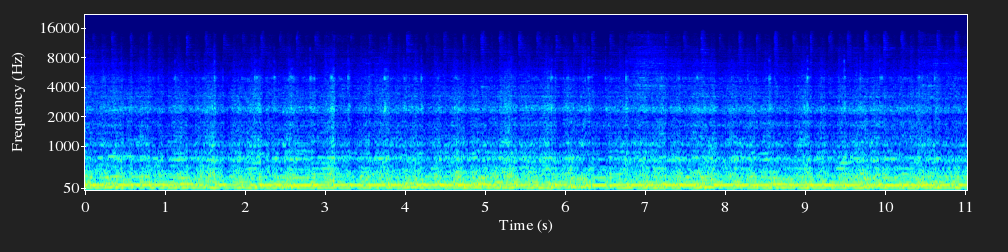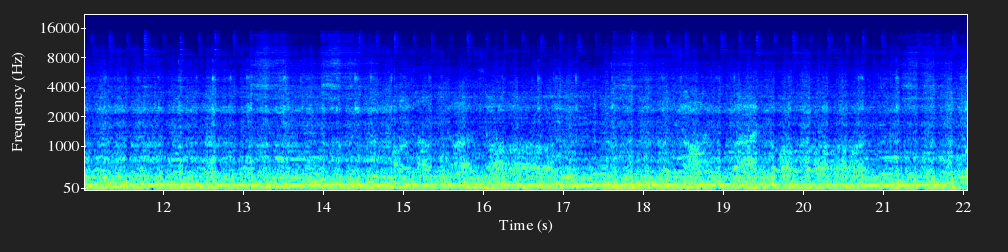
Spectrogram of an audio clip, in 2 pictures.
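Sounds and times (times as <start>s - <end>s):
death metal band playing live: 0.0s - 22.0s.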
